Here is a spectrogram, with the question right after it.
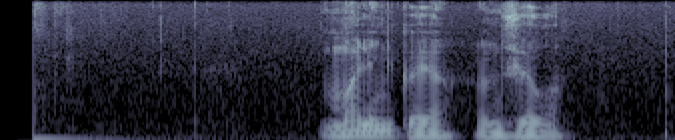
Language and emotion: Russian, neutral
